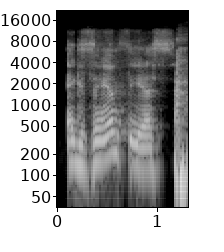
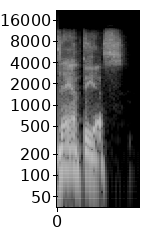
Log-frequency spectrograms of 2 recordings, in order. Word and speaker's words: Xanthius: Number three, Exanthius, which is his own creation. – It's actually pronounced Xanthius.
